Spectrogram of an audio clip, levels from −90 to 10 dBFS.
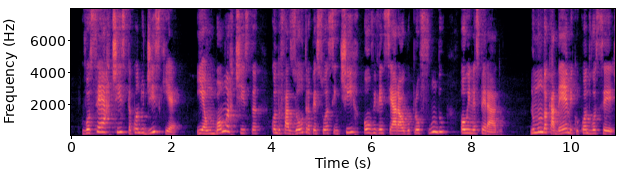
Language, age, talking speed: Portuguese, 20-39, 155 wpm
